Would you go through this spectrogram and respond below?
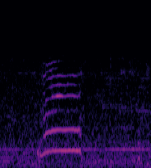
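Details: Neighbourhood cat with a bit of an attitude giving a single meow of about half a second, rising slightly then held level, clear and tonal over a quiet background hum.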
